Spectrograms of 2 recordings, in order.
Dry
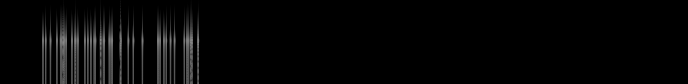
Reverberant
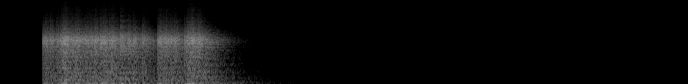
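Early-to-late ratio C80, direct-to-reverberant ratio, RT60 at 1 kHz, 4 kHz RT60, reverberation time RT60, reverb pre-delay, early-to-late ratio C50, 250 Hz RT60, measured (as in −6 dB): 4.5 dB, −10.0 dB, 0.95 s, 0.80 s, 1.1 s, 4 ms, 1.0 dB, 1.4 s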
